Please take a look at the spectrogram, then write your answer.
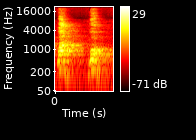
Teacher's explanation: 오하고 우 소리가 와, 워 라고 읽었을 때 짧게 나죠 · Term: 반모음 오우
